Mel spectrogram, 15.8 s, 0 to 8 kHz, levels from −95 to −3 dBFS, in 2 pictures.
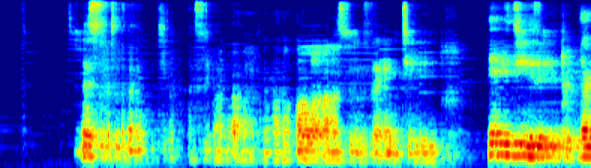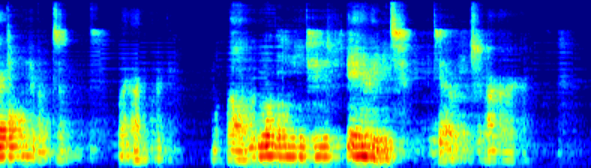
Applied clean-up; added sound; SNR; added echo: neural mask model DeepFilterNet 3.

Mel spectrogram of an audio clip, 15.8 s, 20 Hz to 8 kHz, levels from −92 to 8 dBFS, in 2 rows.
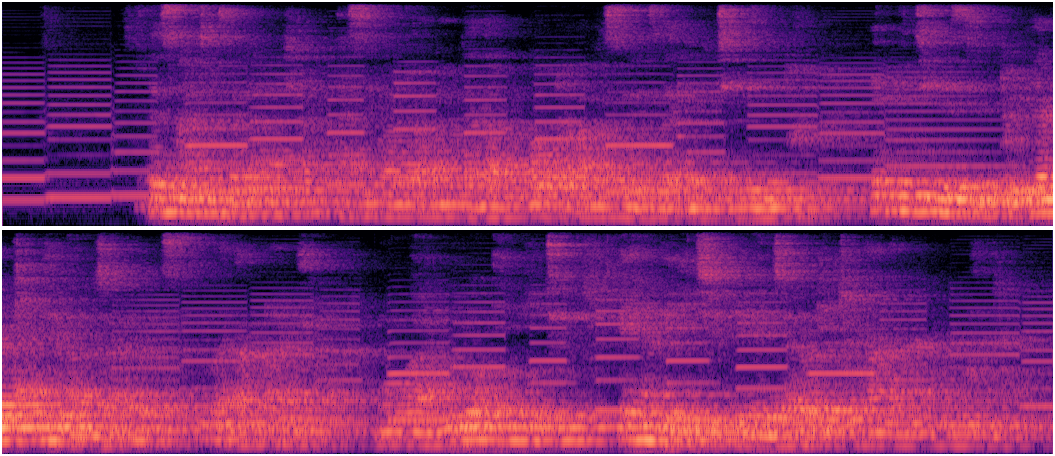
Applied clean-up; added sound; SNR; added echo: none; Wind instrument, woodwind instrument; 12 dB; reverberation time 2.1 s.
